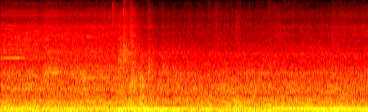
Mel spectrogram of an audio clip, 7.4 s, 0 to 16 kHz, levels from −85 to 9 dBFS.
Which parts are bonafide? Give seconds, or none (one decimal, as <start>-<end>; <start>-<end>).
0.0-7.4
